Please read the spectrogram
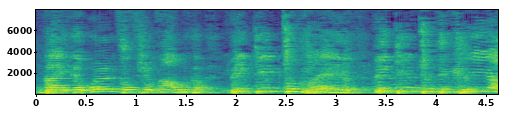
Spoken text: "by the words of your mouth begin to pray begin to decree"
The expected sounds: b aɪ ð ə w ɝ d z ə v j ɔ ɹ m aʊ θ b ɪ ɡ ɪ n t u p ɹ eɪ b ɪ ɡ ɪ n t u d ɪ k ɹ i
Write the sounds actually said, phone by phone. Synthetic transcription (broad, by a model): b aɪ ð ə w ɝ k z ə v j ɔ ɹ m aʊ θ b ɪ ɡ ɪ n t u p l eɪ b ɪ ɡ ɪ n t u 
